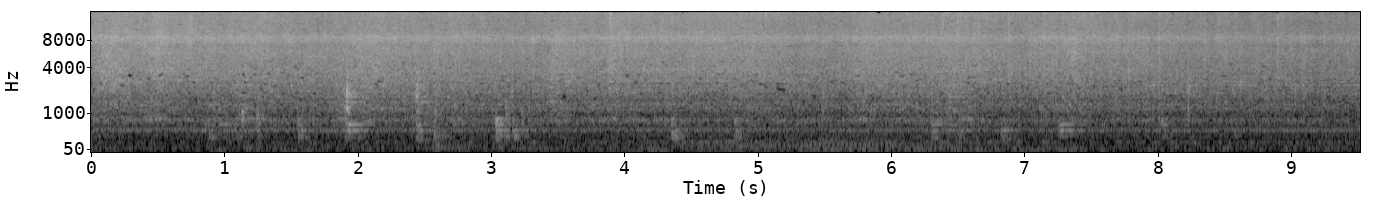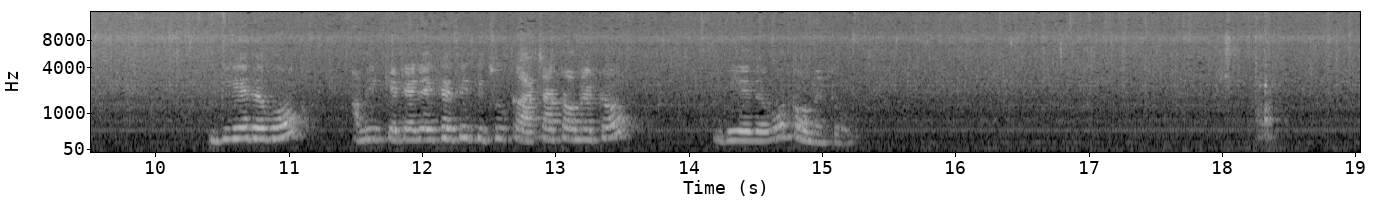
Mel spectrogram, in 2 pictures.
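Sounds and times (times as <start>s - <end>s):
spatula stirring and scraping: 0.0s - 9.0s
onion sizzling in oil: 0.0s - 19.0s.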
